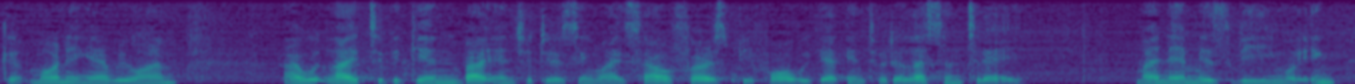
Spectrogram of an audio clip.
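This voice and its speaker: A woman's voice: mid-range voice, little pitch movement, moderate pace, gravelly, slight background noise, rough recording. A young woman from Vietnam with a Vietnamese accent, giving a prepared classroom presentation in a formal, carefully enunciated manner. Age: young adult. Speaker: student presenter.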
